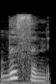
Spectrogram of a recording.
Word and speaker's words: listen: day maybe he'll listen note that listen is one of those words in which we always omit the T sound now if you'd like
